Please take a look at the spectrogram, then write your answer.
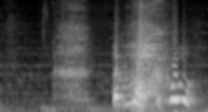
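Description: A quick sniffing intake leads into one loud, close sneeze from a streamer, an explosive burst with a short voiced trailing note.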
